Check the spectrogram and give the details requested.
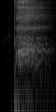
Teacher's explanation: P is normally aspirated, which is a puff of air as the sound is released. This would make a candle flicker. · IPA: [pʰ], /p/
